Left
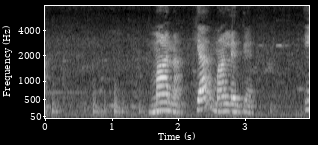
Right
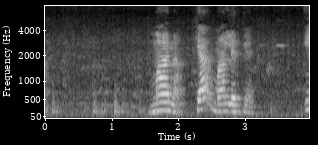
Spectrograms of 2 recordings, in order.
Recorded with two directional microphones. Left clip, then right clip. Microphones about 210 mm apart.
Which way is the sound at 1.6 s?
20° left (ahead or behind).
